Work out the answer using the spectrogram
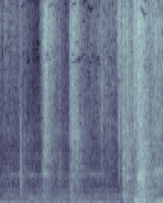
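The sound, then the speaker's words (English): Tarot cards are shuffled before a final card is drawn, giving a few soft, papery swishes of the deck. The sounds are faint, irregular and alone, with no voices. “Okay, one more final card message, please. Spirit, what have we got?”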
